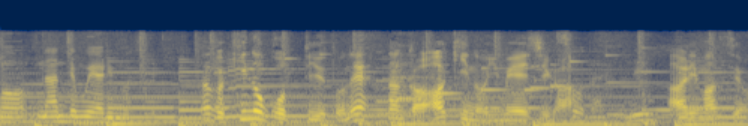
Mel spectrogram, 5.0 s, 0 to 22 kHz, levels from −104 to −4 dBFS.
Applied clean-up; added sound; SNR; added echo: none; Organ; 16 dB; none.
